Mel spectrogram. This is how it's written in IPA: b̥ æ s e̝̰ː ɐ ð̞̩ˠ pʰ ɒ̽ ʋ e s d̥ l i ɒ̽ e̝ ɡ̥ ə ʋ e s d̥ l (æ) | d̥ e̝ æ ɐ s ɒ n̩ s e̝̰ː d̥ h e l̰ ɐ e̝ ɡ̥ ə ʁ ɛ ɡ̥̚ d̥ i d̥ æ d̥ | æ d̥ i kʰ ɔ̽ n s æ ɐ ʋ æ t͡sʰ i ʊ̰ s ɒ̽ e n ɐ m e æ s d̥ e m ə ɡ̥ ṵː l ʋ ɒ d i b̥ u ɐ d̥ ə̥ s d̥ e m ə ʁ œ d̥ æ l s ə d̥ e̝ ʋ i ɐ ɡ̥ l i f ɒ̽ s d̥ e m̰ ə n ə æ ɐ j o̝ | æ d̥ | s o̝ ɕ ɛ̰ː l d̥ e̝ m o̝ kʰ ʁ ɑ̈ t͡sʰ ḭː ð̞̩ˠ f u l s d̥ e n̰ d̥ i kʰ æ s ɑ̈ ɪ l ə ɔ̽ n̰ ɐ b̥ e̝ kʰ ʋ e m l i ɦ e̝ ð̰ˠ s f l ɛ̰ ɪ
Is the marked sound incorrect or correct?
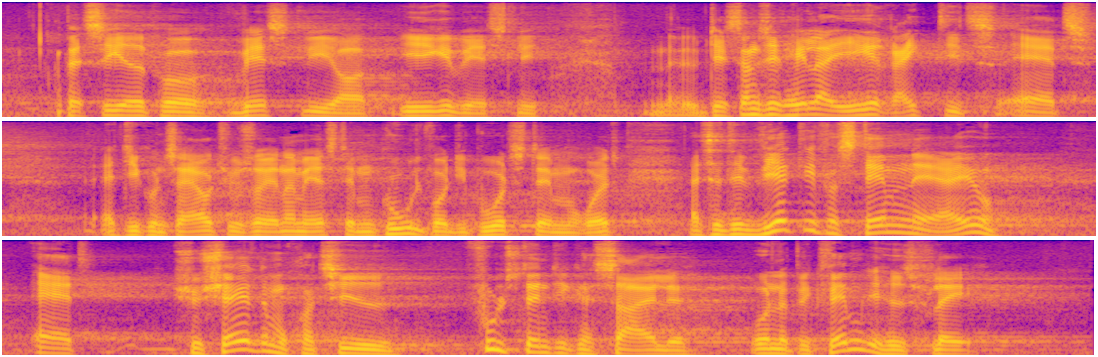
incorrect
